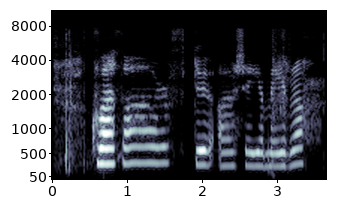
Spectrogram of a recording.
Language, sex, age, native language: Icelandic, female, 8, Icelandic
